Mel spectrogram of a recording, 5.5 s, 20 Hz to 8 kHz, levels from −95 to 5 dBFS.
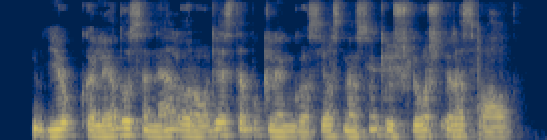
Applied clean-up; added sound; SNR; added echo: neural mask model DeepFilterNet 3.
